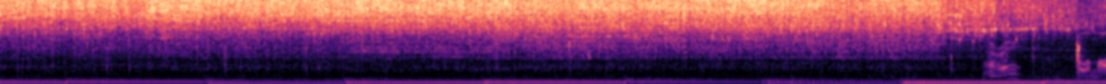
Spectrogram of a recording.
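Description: Beef ribs sear in a hot pan for a Marsala braise, giving a loud, steady sizzle and crackle that runs unbroken throughout, with faint stirring and a low hum beneath it.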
